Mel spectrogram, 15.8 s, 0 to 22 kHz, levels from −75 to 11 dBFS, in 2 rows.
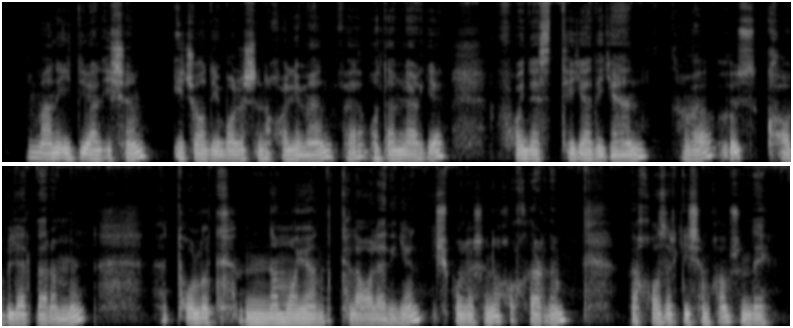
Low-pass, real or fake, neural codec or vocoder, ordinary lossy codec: none; real; none; none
